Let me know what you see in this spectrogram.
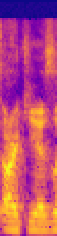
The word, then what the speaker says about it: Arceus: So, fun fact, it's one of the only Pokemon to have an official canon pronunciation because arse is a term for butt. Like, it's slang for ass in Britain. So the translators flat out said, like, yeah, no, it's Arceus.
